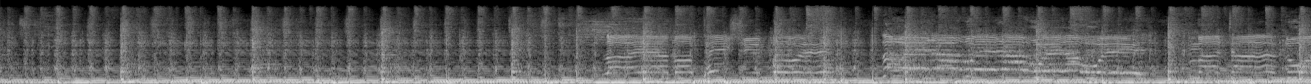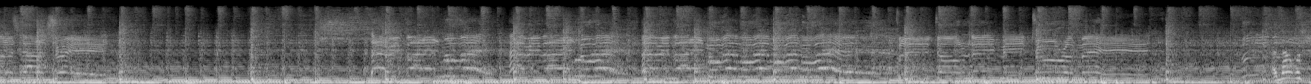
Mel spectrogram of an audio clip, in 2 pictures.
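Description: A rock band plays at a steady, loud level throughout, with a repeating bass riff, pounding drums, dense guitars and a raw vocal line weaving over the top.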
